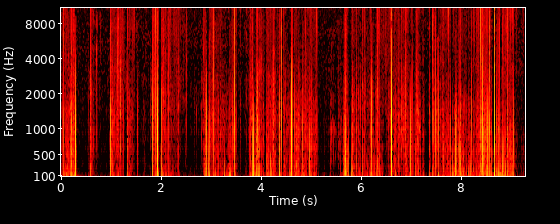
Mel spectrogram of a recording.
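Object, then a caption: Plastic cling film wrapped over a silicone ear, rubbed with a wooden pick. A thin wooden ear pick scratches and rubs clear, crinkled plastic cling film wrapped over the left silicone dummy microphone ear. The result is a quiet run of short, dry crinkling and scraping bursts with sharp clicky edges, mostly low-heavy with a faint steady low hum underneath. There are brief silent gaps between the bursts.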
